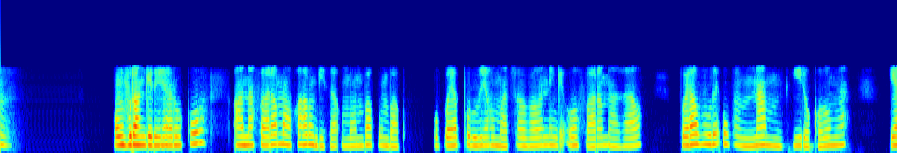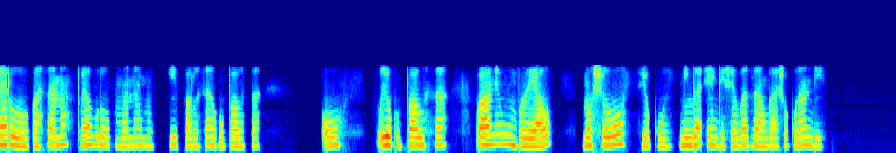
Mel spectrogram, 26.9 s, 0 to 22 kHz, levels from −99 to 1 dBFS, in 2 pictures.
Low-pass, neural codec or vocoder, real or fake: 3.6 kHz; codec, 16 kHz, about 1 kbps, DyCAST, with the encoder's durations; fake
